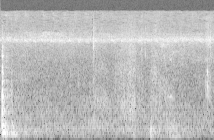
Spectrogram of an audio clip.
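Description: Quiet outdoor ambience: a steady, high-pitched insect chorus, with faint footsteps on dry leaf litter.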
